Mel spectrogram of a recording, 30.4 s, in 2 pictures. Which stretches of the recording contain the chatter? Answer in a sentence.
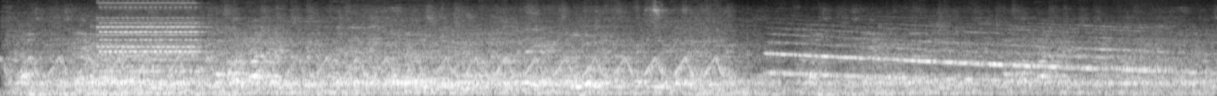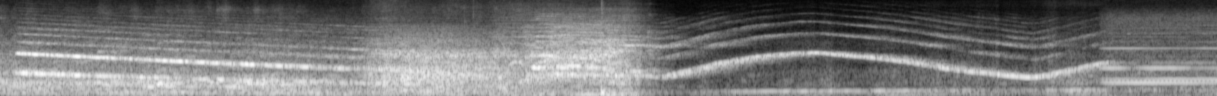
The chatter can be heard from 0.0 to 23.4 s.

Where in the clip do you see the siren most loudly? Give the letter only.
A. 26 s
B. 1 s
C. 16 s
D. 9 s
C.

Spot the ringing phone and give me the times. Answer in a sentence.
You can hear the ringing phone from 1.0 to 2.8 s.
